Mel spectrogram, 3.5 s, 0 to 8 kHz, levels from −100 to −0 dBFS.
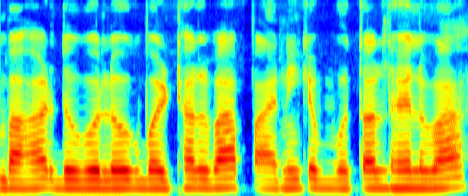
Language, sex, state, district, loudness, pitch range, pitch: Bhojpuri, male, Bihar, Muzaffarpur, -15 LUFS, 135-140 Hz, 135 Hz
